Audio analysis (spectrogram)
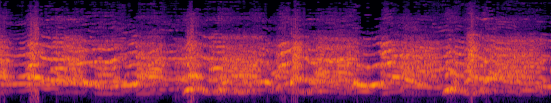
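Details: Huskies wrestling in play, looking like fighting but only playing: dense, continuous harmonic howl-like yowls and grumbles, with sharp yips about once a second rising over the steady vocal din.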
